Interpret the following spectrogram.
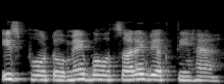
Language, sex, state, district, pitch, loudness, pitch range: Hindi, female, Uttar Pradesh, Shamli, 210 Hz, -14 LUFS, 195-220 Hz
